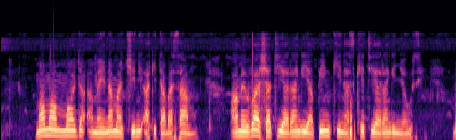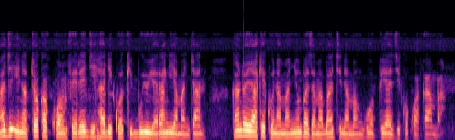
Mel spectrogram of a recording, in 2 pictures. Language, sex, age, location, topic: Swahili, male, 18-24, Kisumu, health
